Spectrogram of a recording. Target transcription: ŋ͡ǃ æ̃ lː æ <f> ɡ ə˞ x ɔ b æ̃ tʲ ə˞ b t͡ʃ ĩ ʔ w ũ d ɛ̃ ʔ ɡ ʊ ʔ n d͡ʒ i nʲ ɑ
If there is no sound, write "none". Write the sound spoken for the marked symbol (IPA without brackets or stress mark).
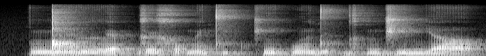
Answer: b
